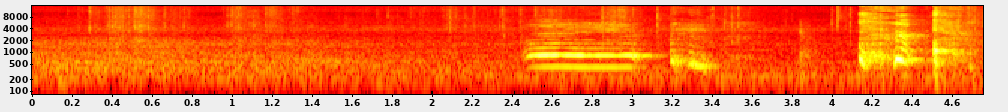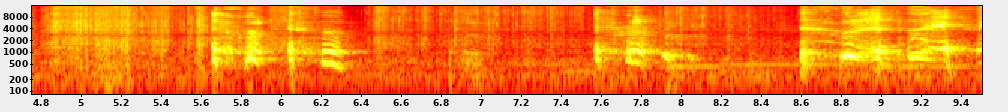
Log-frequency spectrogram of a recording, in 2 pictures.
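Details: 22-week-old infant playing in his crib, sick: brief voiced coo, then about five short, wet-sounding coughs in quick succession.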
